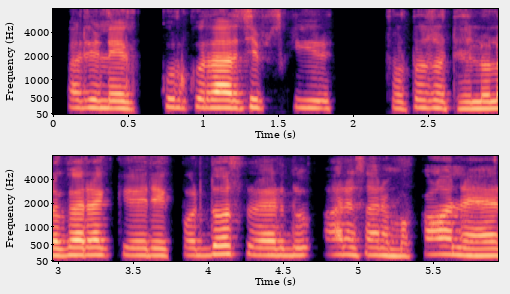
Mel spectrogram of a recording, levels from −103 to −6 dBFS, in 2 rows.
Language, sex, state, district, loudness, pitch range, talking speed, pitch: Rajasthani, male, Rajasthan, Churu, -22 LUFS, 200-220 Hz, 200 wpm, 210 Hz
